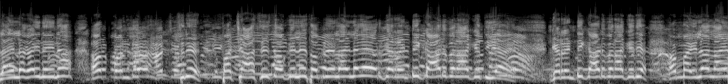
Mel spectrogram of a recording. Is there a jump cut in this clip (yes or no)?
no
